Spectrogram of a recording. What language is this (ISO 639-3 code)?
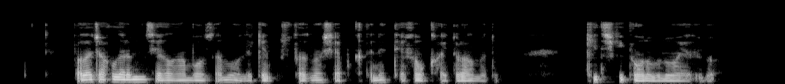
uig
